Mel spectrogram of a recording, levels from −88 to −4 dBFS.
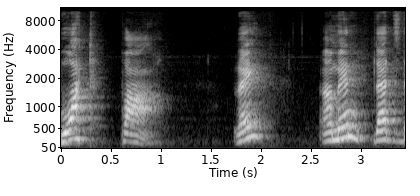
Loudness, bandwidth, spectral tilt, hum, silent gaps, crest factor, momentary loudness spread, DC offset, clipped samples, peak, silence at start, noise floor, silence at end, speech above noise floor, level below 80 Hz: -22 LUFS; 10.5 kHz; -4 dB/octave; none; none; 18 dB; 12 LU; under 0.1%; under 0.1%; -4 dBFS; 0 s; -67 dBFS; 0 s; 47 dB; -74 dBFS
